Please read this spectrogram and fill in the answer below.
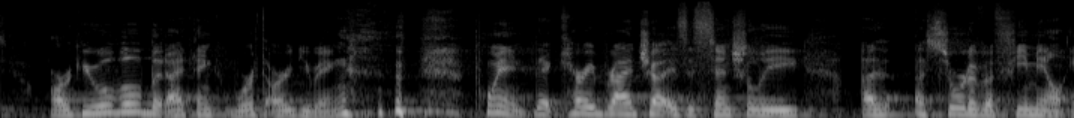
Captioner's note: chuckle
